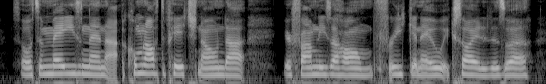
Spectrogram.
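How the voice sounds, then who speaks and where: A woman talks at a very fast pace in a fairly high pitch. Her intonation is monotone and flat, and the recording is dry and close with no echo. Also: very clean recording, silent background. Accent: Irish. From Ireland, County Wicklow. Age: 20s. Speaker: army officer and soccer player. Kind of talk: casual interview.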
